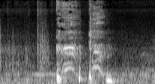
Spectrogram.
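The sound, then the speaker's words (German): A couple of short, rough coughs followed by a throaty clearing sound, fairly loud, each burst abrupt and separated by brief pauses. “Jetzt muss ich gleich husten.”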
